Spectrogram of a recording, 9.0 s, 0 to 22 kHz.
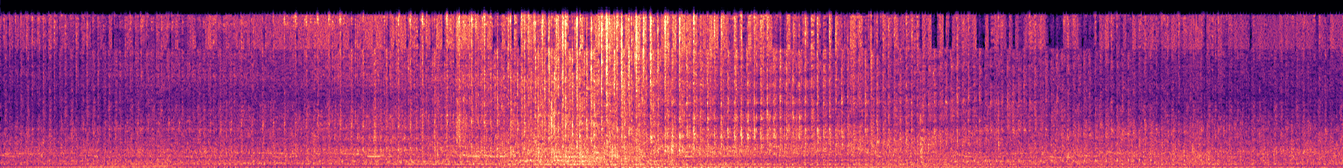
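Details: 2009 Ural Sahara Limited Edition 2WD sidecar, carbureted twin, under 9,000 km, kick-started without enrichment shortly after running, chilly day: even lumpy idle pulsing about 200 times a minute, short rev swell mid-clip, then settling smoothly; healthy.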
